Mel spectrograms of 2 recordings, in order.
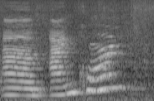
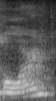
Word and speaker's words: Einkorn: So the other two were called Einkorn, E-I-N-K-O-R-N, and like I am going off of these phonetically. Like Einkorn? Like the band I Am Corn? No, Einkorn.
